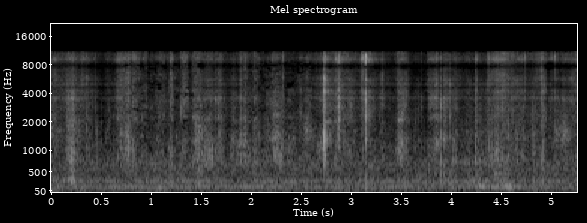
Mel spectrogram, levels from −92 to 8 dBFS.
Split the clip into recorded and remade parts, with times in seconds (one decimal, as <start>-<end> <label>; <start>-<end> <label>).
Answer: 0.0-0.7 remade; 0.7-1.5 recorded; 1.5-1.9 remade; 1.9-2.6 recorded; 2.6-5.3 remade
